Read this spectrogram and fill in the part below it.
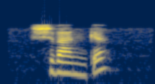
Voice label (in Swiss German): "schwanke", Bas Rhin; vin; rincer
